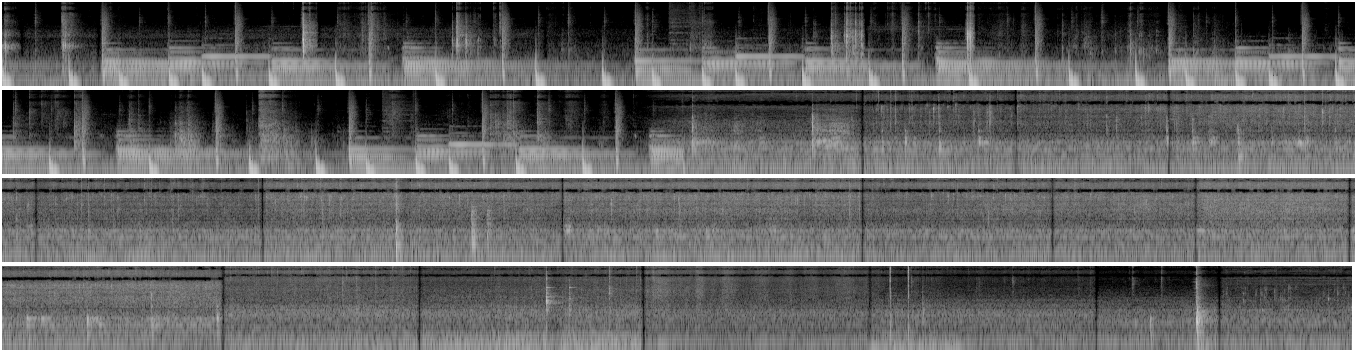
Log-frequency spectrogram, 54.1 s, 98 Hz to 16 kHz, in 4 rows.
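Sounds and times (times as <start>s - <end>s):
food sizzling in a frying pan: 20.3s - 49.3s.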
